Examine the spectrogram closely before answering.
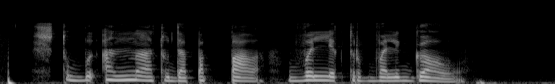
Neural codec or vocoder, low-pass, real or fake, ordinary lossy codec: none; 7.2 kHz; real; none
